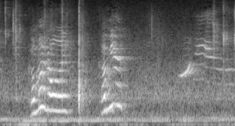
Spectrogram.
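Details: A cat named Olive is coaxed down from a tree during a rescue. She gives two rising-falling meows about a second apart, then a soft higher mew. A person calls to her in the background.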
